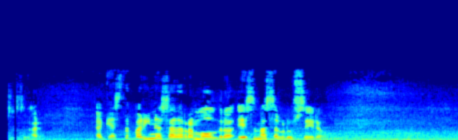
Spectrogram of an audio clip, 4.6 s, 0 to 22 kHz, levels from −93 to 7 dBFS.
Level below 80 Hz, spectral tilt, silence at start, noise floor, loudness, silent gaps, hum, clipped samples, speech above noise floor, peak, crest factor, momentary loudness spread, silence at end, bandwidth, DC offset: -66 dBFS; -3 dB/octave; 0.1 s; -56 dBFS; -29 LUFS; none; none; under 0.1%; 27 dB; -12 dBFS; 20 dB; 21 LU; 0 s; 11.5 kHz; under 0.1%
